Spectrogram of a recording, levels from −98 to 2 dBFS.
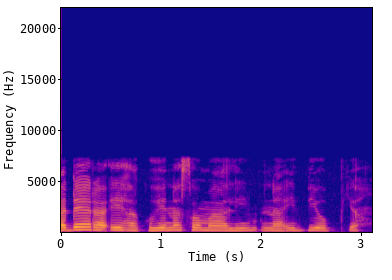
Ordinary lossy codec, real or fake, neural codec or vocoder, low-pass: none; real; none; 7.2 kHz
